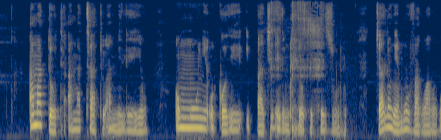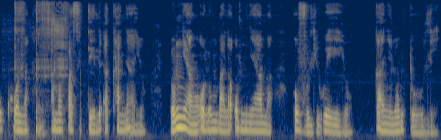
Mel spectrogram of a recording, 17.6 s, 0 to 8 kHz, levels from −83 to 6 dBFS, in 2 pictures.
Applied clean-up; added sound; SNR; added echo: none; Fart; 11 dB; none.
